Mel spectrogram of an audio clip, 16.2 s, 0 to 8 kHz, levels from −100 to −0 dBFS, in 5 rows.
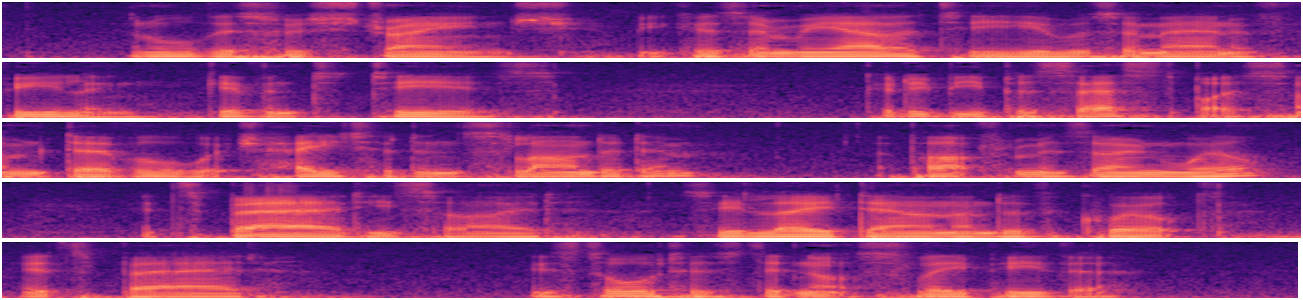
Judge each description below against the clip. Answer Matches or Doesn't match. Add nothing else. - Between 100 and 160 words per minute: Doesn't match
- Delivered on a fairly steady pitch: Matches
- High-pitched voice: Doesn't match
